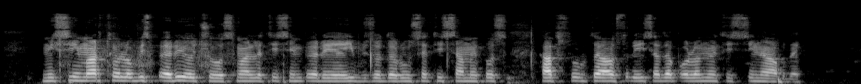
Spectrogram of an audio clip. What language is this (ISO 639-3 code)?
kat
